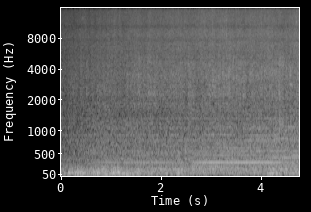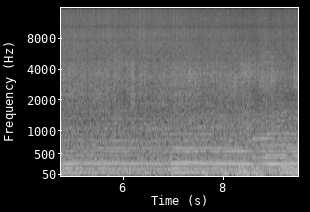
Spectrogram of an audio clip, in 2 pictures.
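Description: John Deere 9500 combine running while harvesting corn: a steady engine drone with a few held hum tones that grows gradually louder.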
